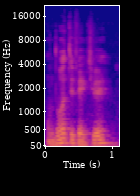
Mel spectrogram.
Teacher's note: On prononce le T de doigt avant le E de effectuer. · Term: liaison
